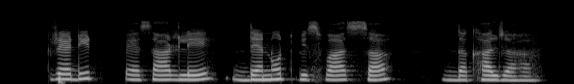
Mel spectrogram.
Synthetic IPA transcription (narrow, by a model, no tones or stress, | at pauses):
kɾeːɖɪʈ̚ | pɛːsaːɾled̪ɛːnoːt̪ʋɪswaːsːa | d̪ɐkʰaːld͡ʒaːɦaː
